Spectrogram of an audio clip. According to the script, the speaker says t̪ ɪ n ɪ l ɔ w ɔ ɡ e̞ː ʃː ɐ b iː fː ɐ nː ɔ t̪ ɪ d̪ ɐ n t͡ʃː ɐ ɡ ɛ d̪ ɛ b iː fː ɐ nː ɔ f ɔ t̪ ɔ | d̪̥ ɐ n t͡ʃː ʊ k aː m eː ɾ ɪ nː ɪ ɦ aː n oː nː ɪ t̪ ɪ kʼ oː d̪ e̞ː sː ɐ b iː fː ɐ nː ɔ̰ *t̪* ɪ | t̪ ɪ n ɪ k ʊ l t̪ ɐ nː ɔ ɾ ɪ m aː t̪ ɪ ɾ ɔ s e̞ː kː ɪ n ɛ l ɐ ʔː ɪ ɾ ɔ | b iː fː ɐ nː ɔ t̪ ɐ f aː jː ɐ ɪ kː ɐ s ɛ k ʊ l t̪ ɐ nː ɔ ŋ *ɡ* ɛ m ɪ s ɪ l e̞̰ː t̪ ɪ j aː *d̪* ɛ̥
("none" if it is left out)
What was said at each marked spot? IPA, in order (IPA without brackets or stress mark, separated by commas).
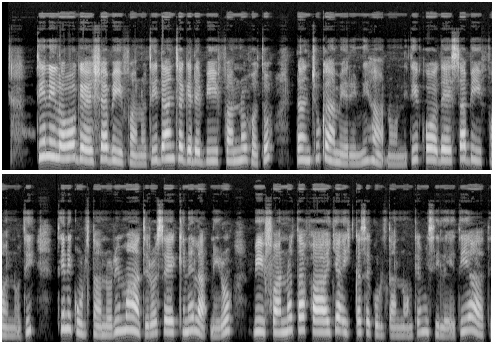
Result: t̪, k, t̪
